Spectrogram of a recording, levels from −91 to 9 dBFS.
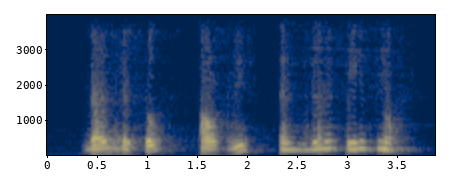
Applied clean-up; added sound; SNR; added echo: neural mask model DeepFilterNet 3.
